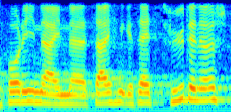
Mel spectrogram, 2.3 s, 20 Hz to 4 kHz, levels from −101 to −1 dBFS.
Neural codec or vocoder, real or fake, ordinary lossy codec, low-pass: none; real; none; 3.6 kHz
